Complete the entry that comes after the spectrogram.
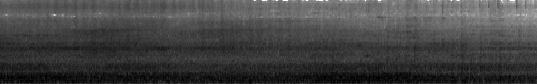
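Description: Freight flatcars loaded with long rail rolling past close by: steady, loud noise of steel wheels running on the track.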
